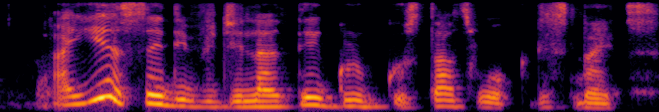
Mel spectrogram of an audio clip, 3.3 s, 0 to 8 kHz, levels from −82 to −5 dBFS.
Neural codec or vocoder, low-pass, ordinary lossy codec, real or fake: codec, 16 kHz, 8 kbps, FunCodec, trained on Chinese and English, 25 frames a second; 7.2 kHz; none; fake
